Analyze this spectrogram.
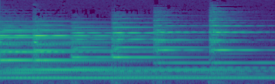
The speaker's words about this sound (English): It's a wooden console with nine wooden handles sticking out, each one connected by a cable to its corresponding bell up in the tower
